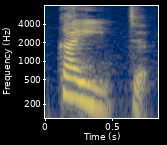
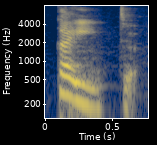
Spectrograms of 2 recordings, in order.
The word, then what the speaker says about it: kite: if I add e at the end the pronunciation becomes c i t kite so the Wubble we have to say its name longer c i t kite the next word if it is a three-letter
